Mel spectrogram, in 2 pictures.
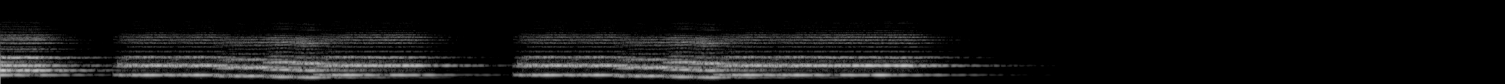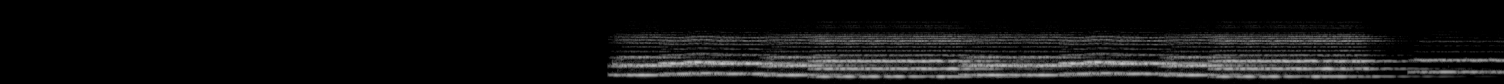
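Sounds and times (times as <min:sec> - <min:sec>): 
soprano and alto voices: 0:00.0 - 0:09.8, 0:21.2 - 0:30.0.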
